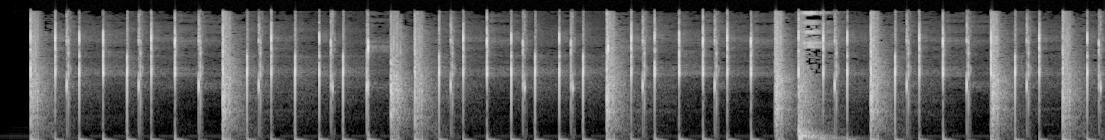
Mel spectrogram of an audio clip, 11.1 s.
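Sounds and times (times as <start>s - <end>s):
percussive background music: 0.3s - 11.0s
sharp clap-like hits: 0.3s - 11.0s
heavy percussion hits: 8.0s - 8.6s.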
